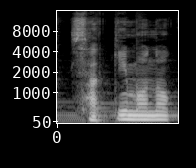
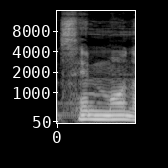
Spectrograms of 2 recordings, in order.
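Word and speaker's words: 先物: 지표가 시효 となる 지표가 되는 사키모노 価格が 사키모노, 센모노 아닙니다. 선물인데 센모노라 발음하지 않고 사키모노라고 발음합니다.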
